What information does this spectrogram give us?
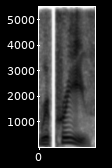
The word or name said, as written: reprieve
